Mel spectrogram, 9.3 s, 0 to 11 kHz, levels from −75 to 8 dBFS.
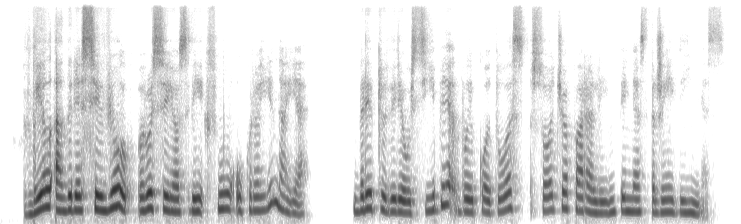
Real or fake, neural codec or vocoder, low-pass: fake; codec, 16 kHz in and 24 kHz out, 0.8 kbps, FocalCodec, streaming, 65536 codes; 9.9 kHz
